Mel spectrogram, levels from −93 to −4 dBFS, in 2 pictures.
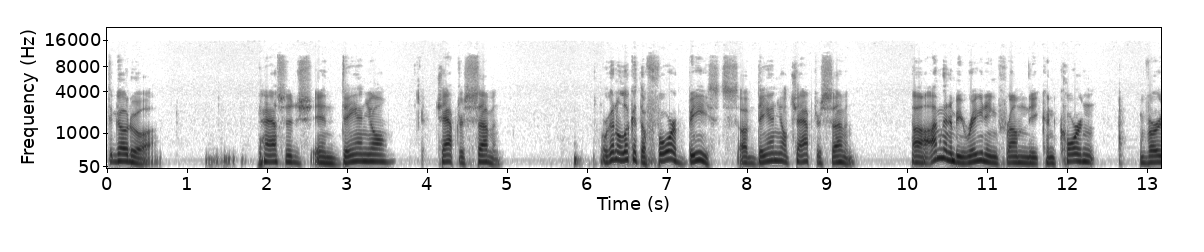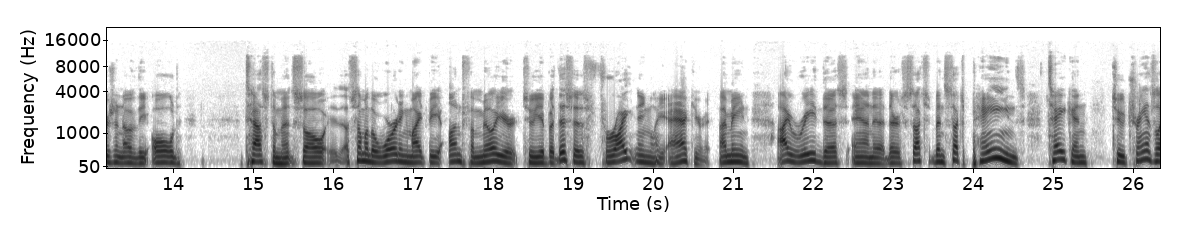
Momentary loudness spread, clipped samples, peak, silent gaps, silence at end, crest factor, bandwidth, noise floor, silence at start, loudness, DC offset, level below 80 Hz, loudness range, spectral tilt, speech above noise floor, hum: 10 LU; under 0.1%; -6 dBFS; none; 0 s; 16 dB; 11 kHz; -66 dBFS; 0 s; -22 LUFS; under 0.1%; -64 dBFS; 3 LU; -7.5 dB/octave; 45 dB; none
